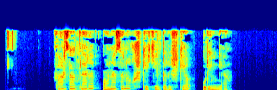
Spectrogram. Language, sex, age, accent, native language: Uzbek, female, 18-24, Xorazm, Uzbek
